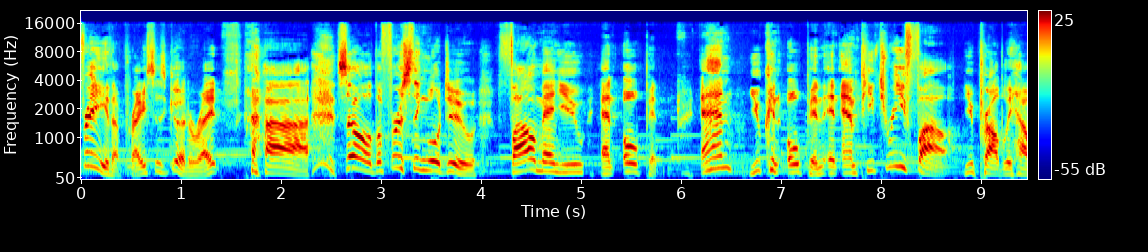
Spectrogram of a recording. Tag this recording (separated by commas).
Music, Speech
